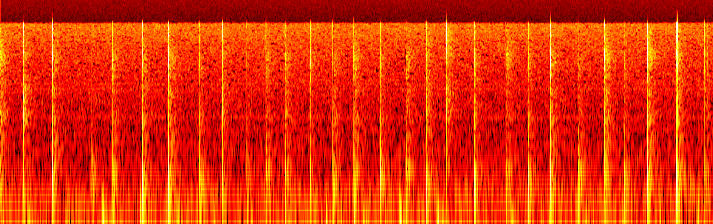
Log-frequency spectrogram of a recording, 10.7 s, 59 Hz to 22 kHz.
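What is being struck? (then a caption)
Pine floorboards tapped with fingernails. Long polished nails tap slowly on solid light pine floorboards, about 28 short, sharp clicks evenly spaced over roughly eleven seconds. Each tap dies away almost at once over a quiet, low background hum.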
